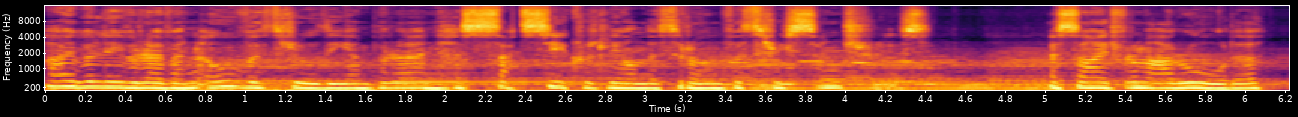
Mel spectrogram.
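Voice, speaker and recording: An actress playing an earnest, conspiratorial Sith cult leader in a video game, speaking in a measured, solemn way. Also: female voice, medium pitch, fairly even intonation, over loud music, lightly acted. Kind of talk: video game dialogue acting.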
